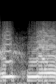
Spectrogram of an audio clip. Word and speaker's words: اسم: الالف ده لا ينطق عند الوصل. سبح حضرتك يبقى ايه؟ سبح اسم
